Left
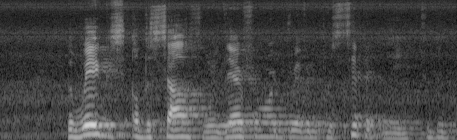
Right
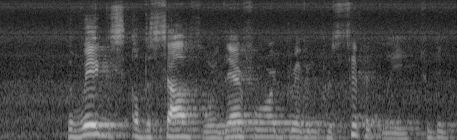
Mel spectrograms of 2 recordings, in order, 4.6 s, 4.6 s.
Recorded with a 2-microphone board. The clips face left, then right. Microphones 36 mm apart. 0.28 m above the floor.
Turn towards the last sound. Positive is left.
turn(degrees=-25)  # may be behind; listen again after turning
